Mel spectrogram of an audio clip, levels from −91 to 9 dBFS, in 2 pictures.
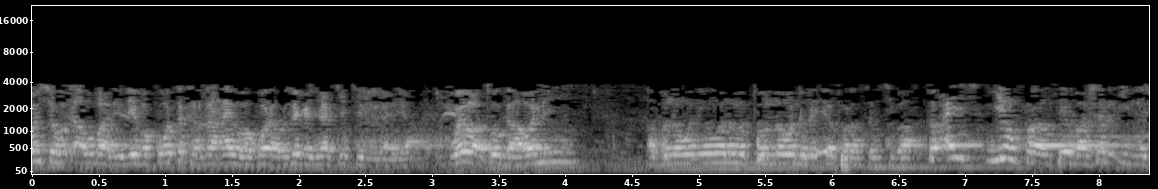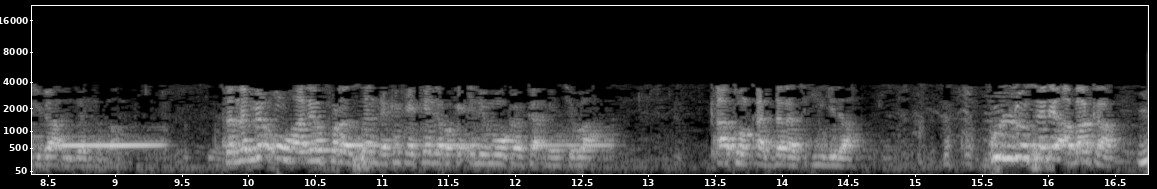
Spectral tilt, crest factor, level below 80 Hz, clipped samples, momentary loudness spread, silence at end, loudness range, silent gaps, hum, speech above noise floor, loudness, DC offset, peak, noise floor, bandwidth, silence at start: -10.5 dB/octave; 14 dB; -58 dBFS; under 0.1%; 10 LU; 0 s; 3 LU; none; none; 32 dB; -20 LUFS; under 0.1%; -6 dBFS; -52 dBFS; 4 kHz; 0 s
